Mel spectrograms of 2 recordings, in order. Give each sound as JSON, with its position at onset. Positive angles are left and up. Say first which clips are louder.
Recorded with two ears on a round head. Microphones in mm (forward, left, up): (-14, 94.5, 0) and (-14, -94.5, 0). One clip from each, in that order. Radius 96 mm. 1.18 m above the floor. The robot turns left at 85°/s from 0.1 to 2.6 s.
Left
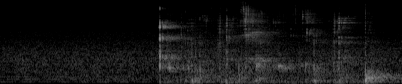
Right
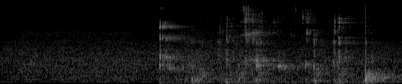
{"t": 1.6, "sound": "chewing", "louder": "left 6 dB", "side_deg": 65, "distance_m": 2.0}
